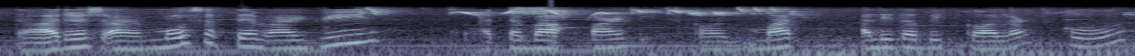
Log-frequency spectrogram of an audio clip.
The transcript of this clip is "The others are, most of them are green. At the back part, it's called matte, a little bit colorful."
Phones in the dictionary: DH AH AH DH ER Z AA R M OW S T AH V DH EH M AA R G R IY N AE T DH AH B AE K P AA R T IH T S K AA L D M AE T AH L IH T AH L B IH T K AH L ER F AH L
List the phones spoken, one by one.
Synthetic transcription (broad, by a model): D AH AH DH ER S AA R M OW S T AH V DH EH M AA R G R IY N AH T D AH B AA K P AA R T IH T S K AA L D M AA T AH L IH T AH L B IH T K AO L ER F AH L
